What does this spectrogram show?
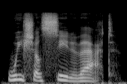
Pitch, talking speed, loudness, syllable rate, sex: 180 Hz, 235 wpm, -19 LUFS, 4.7 syllables/s, female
